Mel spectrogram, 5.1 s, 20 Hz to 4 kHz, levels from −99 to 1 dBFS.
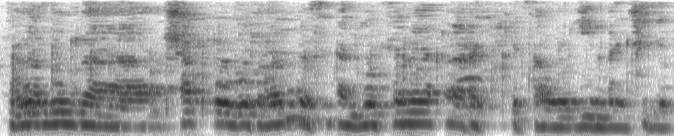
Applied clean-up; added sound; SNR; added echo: classical method WPE with log-MMSE.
